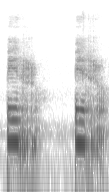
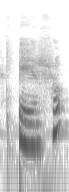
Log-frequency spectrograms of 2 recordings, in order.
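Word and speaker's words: perro: one r but then if you change it where do you see the double r it would be perero. So you went from but to dog. Yeah, perero perero pero.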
